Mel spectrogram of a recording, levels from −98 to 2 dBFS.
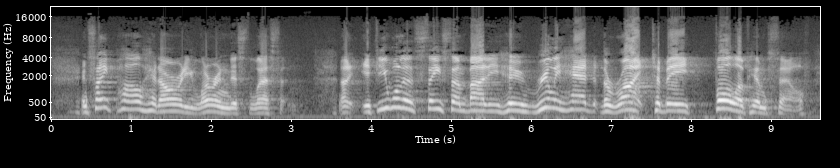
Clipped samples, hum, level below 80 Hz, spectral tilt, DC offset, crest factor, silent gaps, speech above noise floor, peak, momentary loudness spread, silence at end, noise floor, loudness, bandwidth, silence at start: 0.4%; none; -44 dBFS; -2 dB/octave; under 0.1%; 12 dB; none; 26 dB; 0 dBFS; 10 LU; 0.15 s; -38 dBFS; -10 LUFS; over 20 kHz; 0.05 s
